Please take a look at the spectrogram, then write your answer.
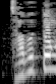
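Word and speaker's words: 座布団: 자부똥 할 때의 자는 사의 타금인 자지만은 그죠? 자가이모 할 때는 자입니다. 자부똥 자가이모 자. 그 발음을 잘 유의를 하면서 스스로 발음을 여러 번 해보세요.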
